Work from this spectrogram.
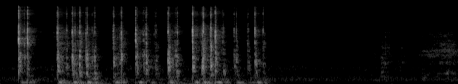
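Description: Quick bursts of keystrokes on a computer keyboard, close and clear, in a fast irregular rhythm for a few seconds before trailing into quiet room tone with faint rustling.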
